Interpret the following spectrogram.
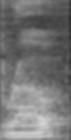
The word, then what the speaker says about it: Breaux: The owners of Breaux Farms, hey, it's spelled like B-R-E-A-U-X, but it's pronounced Bro. Yo, Breaux Farms, man.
